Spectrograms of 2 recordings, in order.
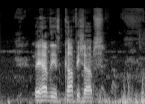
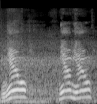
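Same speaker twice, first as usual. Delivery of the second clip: questioning high meows; cat meow; 9 semitones higher, much slower than usual. Pretend. To the shop worker, meowing to mean cats. Miming cat to non-English speaker.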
